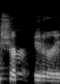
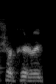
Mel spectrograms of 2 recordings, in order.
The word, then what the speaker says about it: charcuterie: so how about that but you do like sharp cutery though i love charcuterie but after mispronouncing those in front of actually a writer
